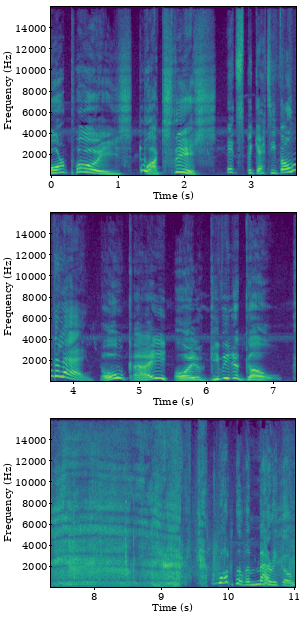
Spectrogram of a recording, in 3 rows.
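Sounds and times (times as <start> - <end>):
cartoon slurp: 7.3 - 9.9.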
